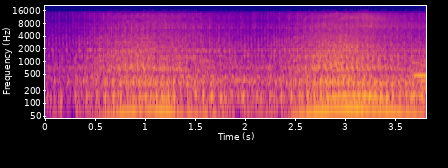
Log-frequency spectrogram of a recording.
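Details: Volkswagen Crafter van, 2.0 16-valve diesel: a heavy thudding knock over the diesel rattle, rising when the throttle is blipped. The oil is an odd jade green colour; a timing problem is possible.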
